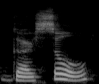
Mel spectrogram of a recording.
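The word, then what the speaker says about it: garçon: let's listen giraffe giraffe for heart j like garso which means boy it is a heart pronunciation if it is in front of an a o u or a consonant okay and as you can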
